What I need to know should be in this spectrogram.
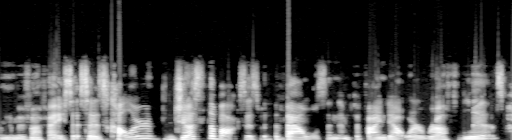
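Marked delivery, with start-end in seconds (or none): none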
